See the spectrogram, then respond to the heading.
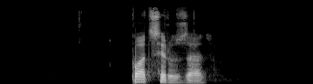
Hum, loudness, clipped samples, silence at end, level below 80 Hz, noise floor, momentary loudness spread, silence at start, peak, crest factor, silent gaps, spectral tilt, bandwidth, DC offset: none; -20 LUFS; under 0.1%; 1.1 s; -62 dBFS; -88 dBFS; 9 LU; 1.3 s; 0 dBFS; 24 dB; none; -3.5 dB/octave; 15.5 kHz; under 0.1%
